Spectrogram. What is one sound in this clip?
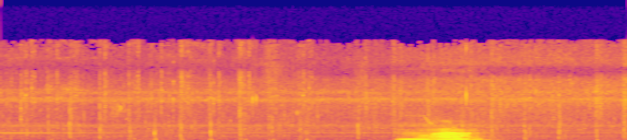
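Footsteps patter quickly on dirt and rock.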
